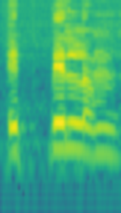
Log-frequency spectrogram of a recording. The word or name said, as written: 7itbIl1m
